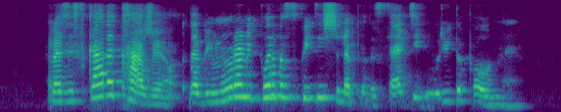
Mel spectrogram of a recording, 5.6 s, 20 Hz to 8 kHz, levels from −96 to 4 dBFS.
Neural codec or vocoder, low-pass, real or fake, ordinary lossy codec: codec, 32 kHz, 1.9 kbps, SNAC; 7.2 kHz; fake; none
